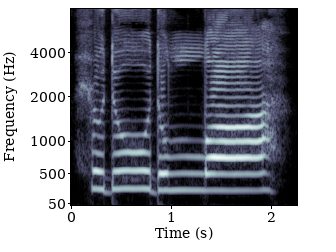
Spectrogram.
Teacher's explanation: لفظ الجلالہ کے لام کا حکم ہے تفخیم تو ہمیں حرف اللام کو موٹی آواز میں پڑھنا ہے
